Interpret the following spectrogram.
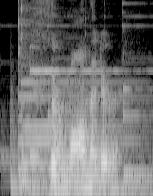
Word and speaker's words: thermometer: Thermometer. The second syllable gets the stress.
